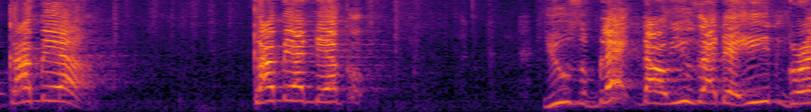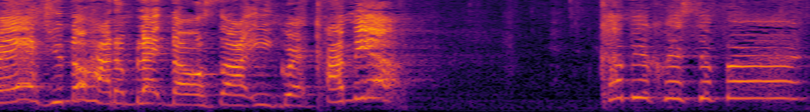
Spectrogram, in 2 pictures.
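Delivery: loud, high call to the dogs. Real, not acted. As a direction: call them in across the yard. Calling the dogs again.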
